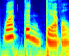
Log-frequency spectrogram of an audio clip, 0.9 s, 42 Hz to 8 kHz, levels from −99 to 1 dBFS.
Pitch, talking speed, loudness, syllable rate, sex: 200 Hz, 205 wpm, -18 LUFS, 5.5 syllables/s, female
